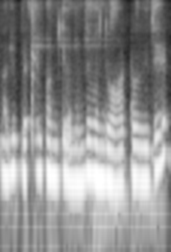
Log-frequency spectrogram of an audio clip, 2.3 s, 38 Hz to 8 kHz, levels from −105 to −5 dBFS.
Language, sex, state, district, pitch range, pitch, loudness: Kannada, female, Karnataka, Bangalore, 175-200 Hz, 190 Hz, -12 LUFS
